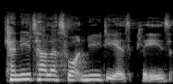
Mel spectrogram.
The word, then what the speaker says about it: gnudi: So, nudie is I hope we're pronouncing it right. I'm pretty sure it's Gnudi. There's a silent G at the beginning.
